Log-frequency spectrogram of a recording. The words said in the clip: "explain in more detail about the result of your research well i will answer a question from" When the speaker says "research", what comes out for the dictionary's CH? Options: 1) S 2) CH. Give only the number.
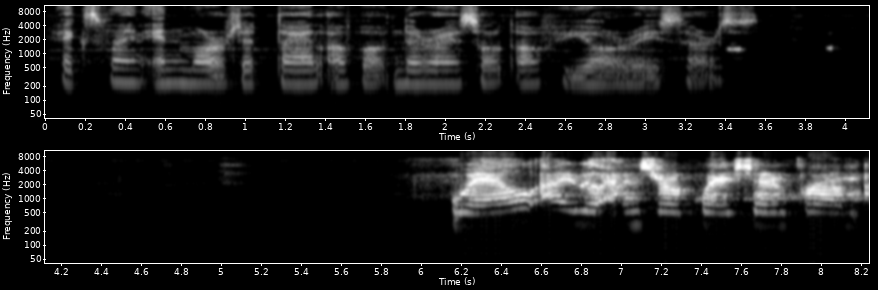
1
